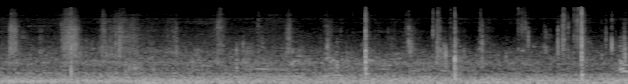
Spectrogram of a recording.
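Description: Sharp light taps of badminton rackets striking a shuttlecock, roughly one every second or so, over a steady low outdoor rumble with faint distant voices.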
